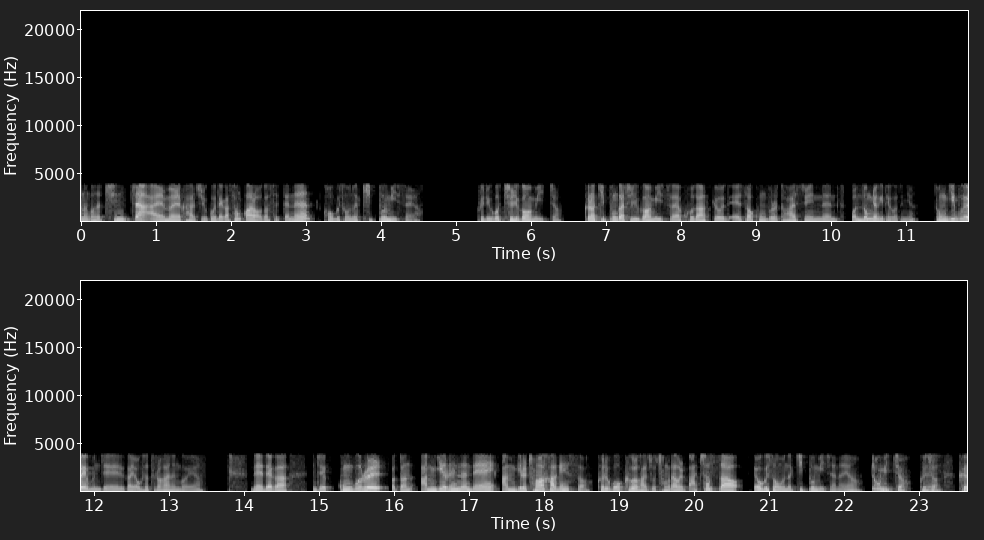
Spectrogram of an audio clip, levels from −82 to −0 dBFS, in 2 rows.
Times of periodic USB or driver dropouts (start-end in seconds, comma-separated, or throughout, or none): none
